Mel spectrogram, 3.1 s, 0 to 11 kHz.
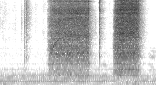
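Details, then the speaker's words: DeWalt DCF891 cordless impact wrench, after cleaning and regreasing, free-running in two short bursts with a harsh, rough gear whirr; it ground and jammed before, and gear teeth are visibly damaged. "it now turns it wouldn't turn properly before but um it's still noisy you can hear those [Music] gears"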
